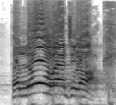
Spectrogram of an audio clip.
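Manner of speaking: booming, very loud, high-pitched proclamation. Speaker describing how God did not speak down from the clouds: God voice. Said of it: "that was my God voice".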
